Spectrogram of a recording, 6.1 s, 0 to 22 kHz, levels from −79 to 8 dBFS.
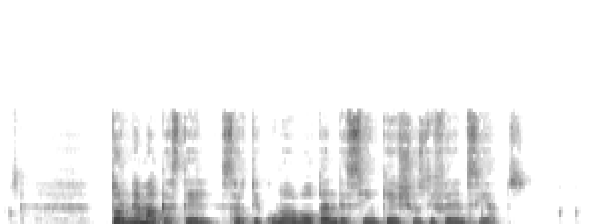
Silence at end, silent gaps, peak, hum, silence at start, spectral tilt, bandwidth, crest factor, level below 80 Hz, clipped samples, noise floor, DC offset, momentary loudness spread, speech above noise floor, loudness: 0.95 s; none; -8 dBFS; none; 1.1 s; -5 dB/octave; 11.5 kHz; 18 dB; -70 dBFS; under 0.1%; -68 dBFS; under 0.1%; 13 LU; 44 dB; -25 LUFS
